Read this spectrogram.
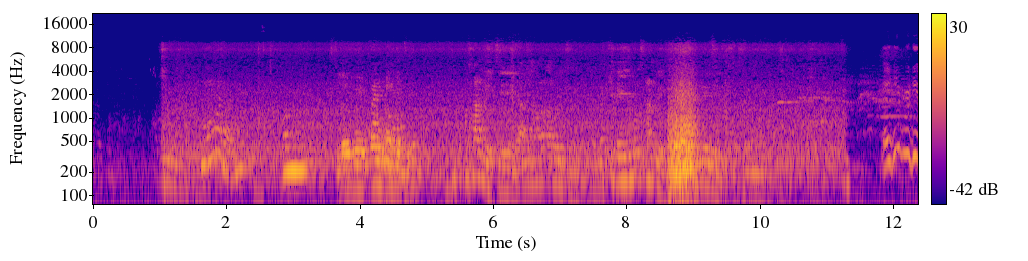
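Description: A woman talks.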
